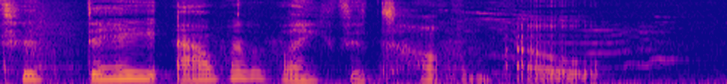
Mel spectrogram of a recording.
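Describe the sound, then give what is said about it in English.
A dog whimpers faintly in the background, a thin high whine that rises near the end while a woman talks over it in the foreground. “Y'all gotta excuse my dog in the background.”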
